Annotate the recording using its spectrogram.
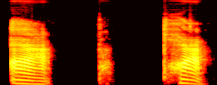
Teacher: This P closes this vowel to make it a short vowel sound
